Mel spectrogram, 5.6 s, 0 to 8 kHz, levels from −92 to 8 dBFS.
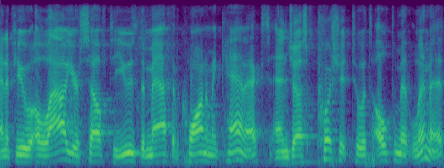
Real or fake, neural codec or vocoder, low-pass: real; none; 7.2 kHz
